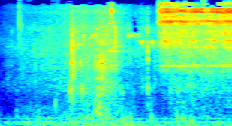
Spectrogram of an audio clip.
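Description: Spinning reel's drag giving line with a ratcheting click, turning into a steady high buzz about a second and a half in as a large trout pulls away.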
